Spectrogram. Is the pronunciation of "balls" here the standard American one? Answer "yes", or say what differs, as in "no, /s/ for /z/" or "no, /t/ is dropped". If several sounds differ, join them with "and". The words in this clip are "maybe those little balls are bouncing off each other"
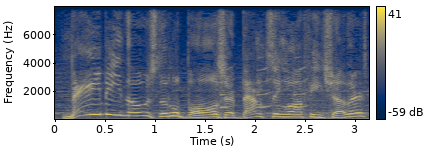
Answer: yes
